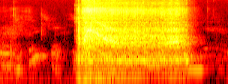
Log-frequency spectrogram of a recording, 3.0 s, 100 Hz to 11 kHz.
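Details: Homemade RC rally car running two 5800 mAh LiPos in parallel, original motor reconnected to the ESC after a crash to test it: short even high-pitched motor whir, steady without cutting out; ESC and motor still good.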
